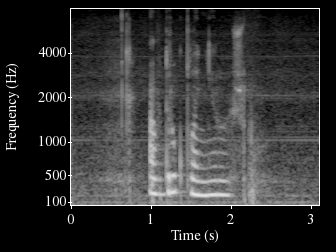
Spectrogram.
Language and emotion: Russian, neutral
